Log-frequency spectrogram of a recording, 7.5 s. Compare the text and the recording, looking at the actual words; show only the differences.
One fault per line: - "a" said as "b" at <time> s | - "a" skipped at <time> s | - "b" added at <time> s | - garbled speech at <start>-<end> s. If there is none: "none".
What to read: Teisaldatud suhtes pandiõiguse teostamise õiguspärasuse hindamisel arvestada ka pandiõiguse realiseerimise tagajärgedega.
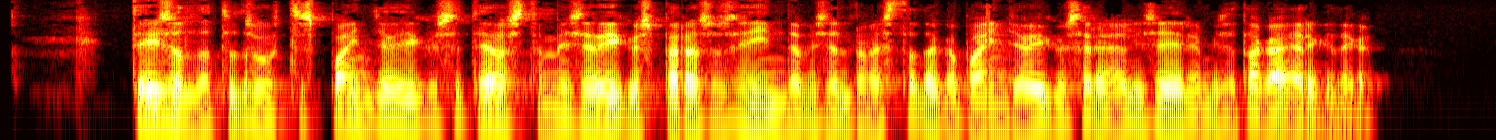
none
